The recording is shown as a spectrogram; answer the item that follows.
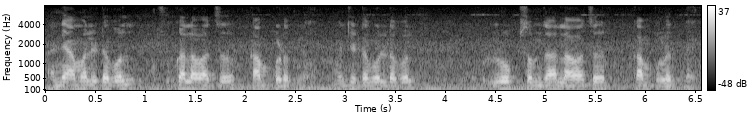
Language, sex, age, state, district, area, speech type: Marathi, male, 30-45, Maharashtra, Washim, rural, spontaneous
